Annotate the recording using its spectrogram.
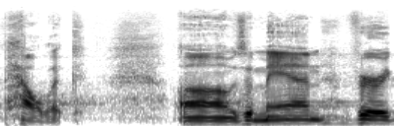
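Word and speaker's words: Pawelec: 600,000 views this man William poock it's pronounced poic uh was a man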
